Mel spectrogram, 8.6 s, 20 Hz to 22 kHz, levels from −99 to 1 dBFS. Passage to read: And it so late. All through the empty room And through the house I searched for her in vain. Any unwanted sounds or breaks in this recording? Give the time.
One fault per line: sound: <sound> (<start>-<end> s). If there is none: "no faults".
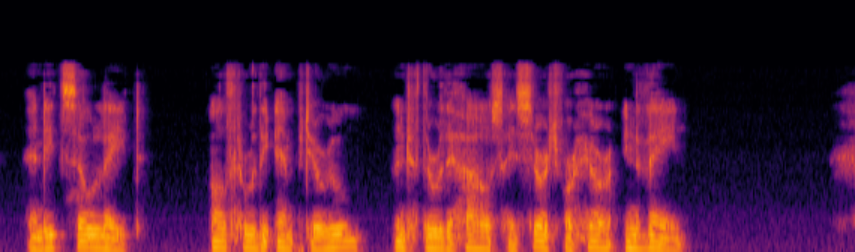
no faults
